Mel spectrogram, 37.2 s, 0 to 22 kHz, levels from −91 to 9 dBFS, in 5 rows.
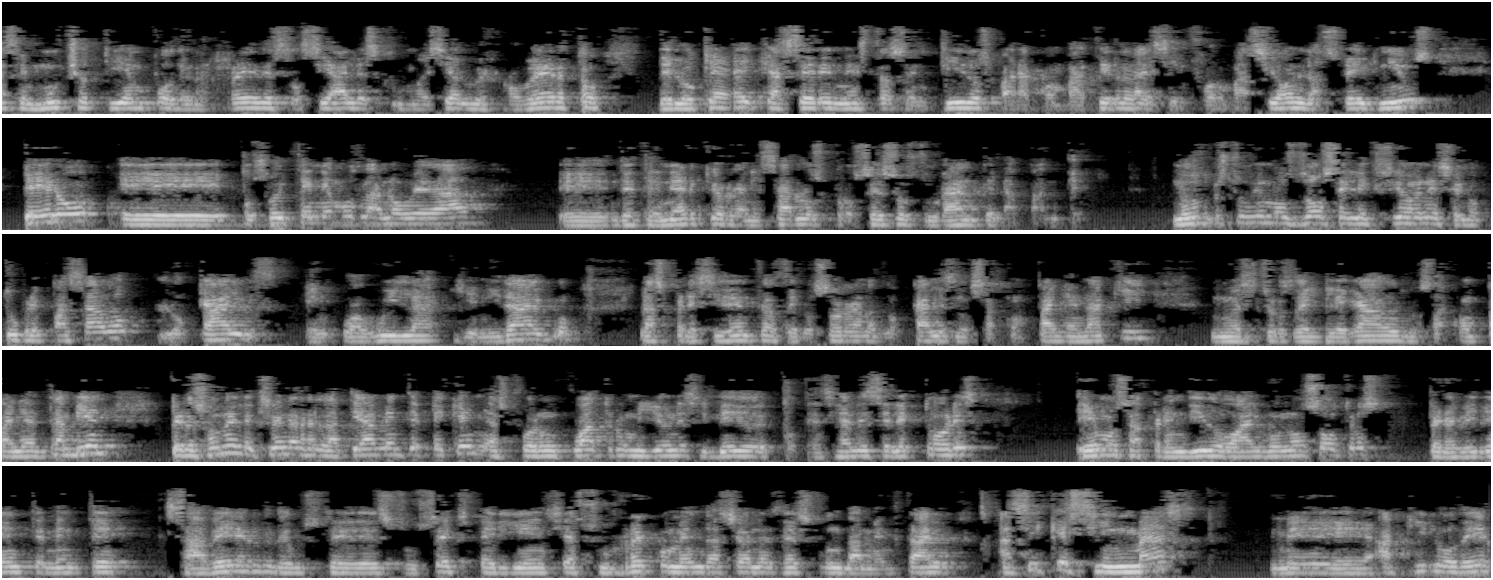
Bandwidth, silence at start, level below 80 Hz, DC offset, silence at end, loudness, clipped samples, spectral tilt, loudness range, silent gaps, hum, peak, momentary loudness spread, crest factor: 10.5 kHz; 0 s; -50 dBFS; under 0.1%; 0 s; -19 LUFS; under 0.1%; -4.5 dB/octave; 4 LU; none; none; -2 dBFS; 8 LU; 18 dB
